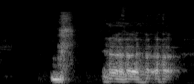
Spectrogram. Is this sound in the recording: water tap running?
no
